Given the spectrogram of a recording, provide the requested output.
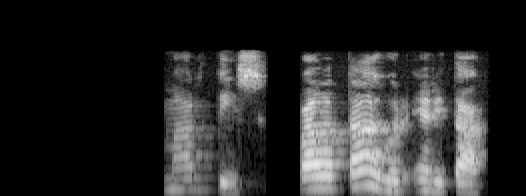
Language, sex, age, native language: Icelandic, female, 40-49, Icelandic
